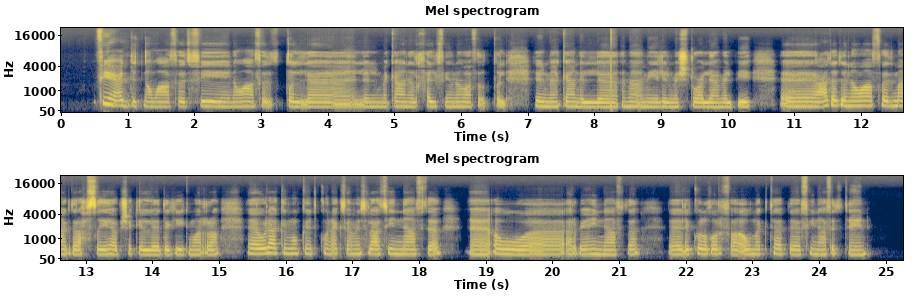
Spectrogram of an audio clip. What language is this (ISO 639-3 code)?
acw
